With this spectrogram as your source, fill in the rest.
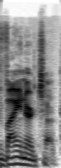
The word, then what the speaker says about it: Vaynerchuk: Gary Vaynerchuk.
